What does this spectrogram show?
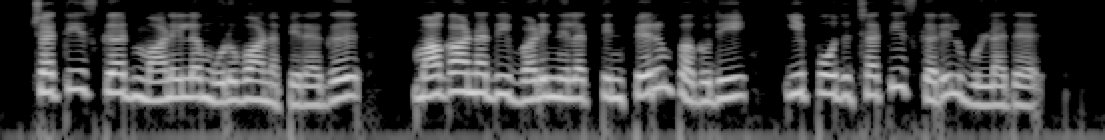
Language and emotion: Tamil, neutral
